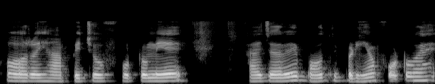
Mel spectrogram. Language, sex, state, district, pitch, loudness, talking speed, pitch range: Hindi, male, Uttar Pradesh, Deoria, 155 Hz, -18 LUFS, 205 wpm, 150-170 Hz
